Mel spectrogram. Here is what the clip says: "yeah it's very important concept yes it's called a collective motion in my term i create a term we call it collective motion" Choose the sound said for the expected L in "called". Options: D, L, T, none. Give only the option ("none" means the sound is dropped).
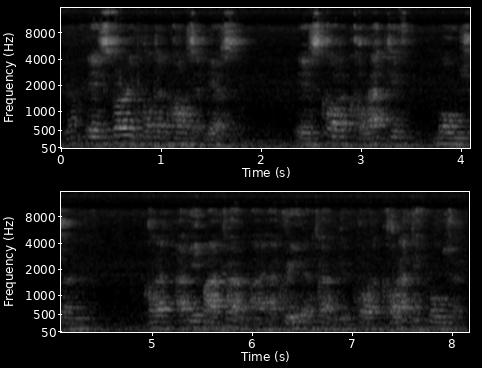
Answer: L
